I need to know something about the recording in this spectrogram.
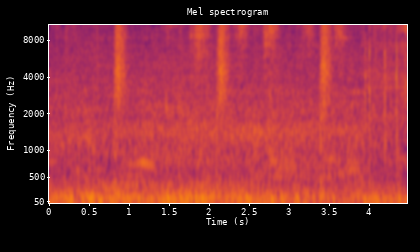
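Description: Steady low rumble of street traffic, with a few short clicks.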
